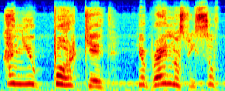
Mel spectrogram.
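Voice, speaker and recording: Furious high-pitched resistance fighter. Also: female voice, normal speed, a little mellow. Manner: impassioned, confrontational. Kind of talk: cinematic video game acting.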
